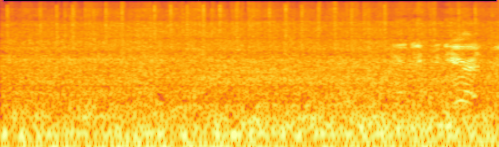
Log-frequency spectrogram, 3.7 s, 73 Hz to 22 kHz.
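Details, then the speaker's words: Van's RV-12 aircraft engine at annual inspection, cold, crossover tube removed, twin carbs found quite a bit out of sync: uneven, lumpy idle with wavering low drone; rough partly from cold, partly from crossover tube removal; rough idle, carburetors out of sync. "It's kind of rough. Now, it's partially rough because it's cold, and it's partially rough because of the crossover tube being removed."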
